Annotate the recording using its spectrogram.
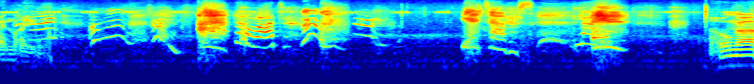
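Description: Children shout and grunt as they wrestle.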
